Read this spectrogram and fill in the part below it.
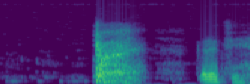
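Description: A man sniffs loudly.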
